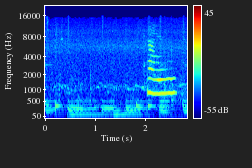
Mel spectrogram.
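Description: A cat meows in the video game Final Fantasy XV, several short close mews over a soft game music bed, followed by one louder, drawn-out meow.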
